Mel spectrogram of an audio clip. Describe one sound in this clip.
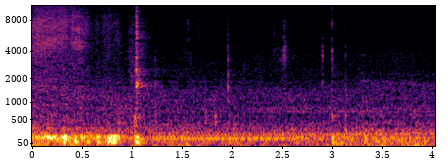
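A playing card is laid softly on a wooden table.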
